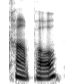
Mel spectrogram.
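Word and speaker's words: Campau: Detroit at all Joseph Campo and that's the French pronunciation I actually did know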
